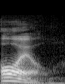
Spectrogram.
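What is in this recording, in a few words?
"oil", English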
